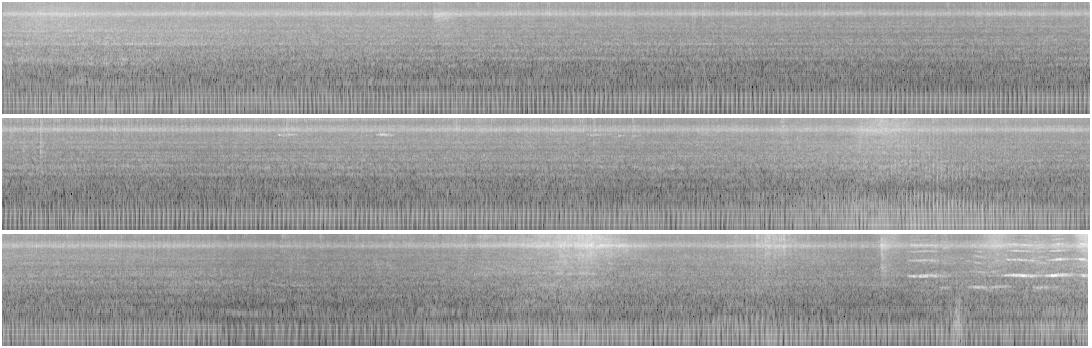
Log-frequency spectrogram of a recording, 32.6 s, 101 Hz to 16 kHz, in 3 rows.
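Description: Steady low drone of riding along a road, heard on a mic that moves with the rider. It swells louder about 20 seconds in and eases off a little a few seconds later.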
